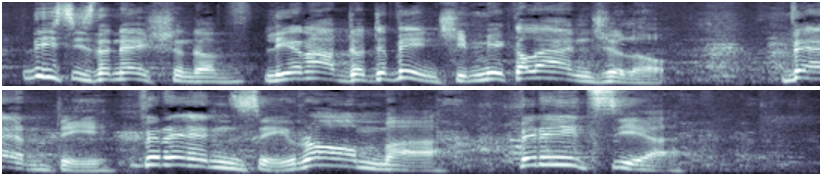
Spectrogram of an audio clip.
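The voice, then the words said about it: Put-on Italian accent. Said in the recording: “Apologies for the Italian accent.”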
